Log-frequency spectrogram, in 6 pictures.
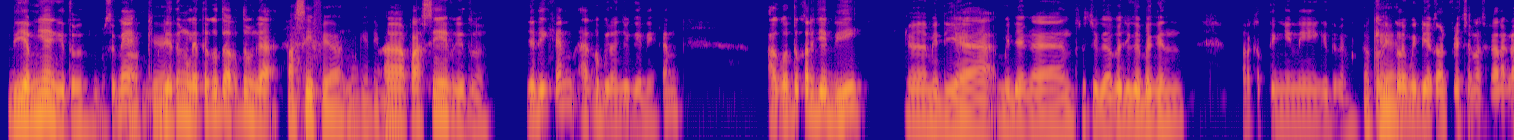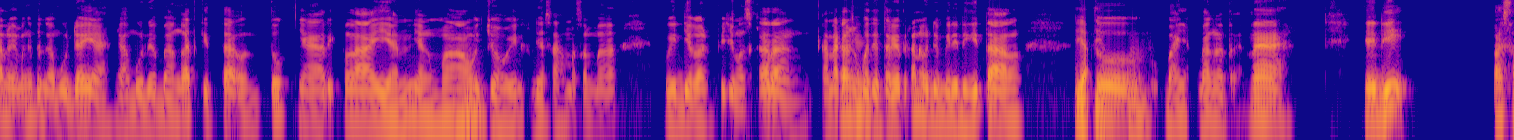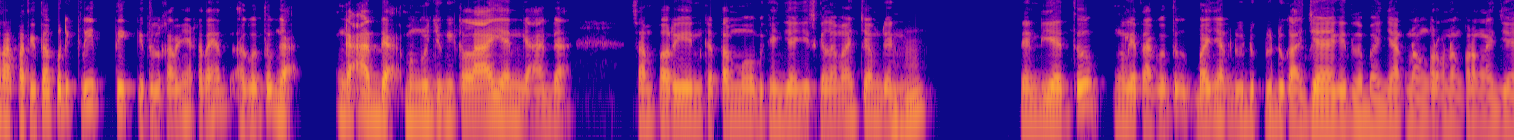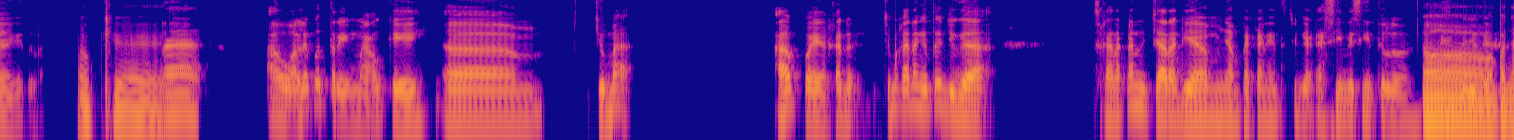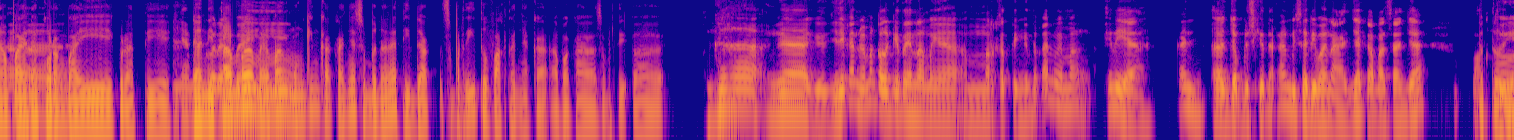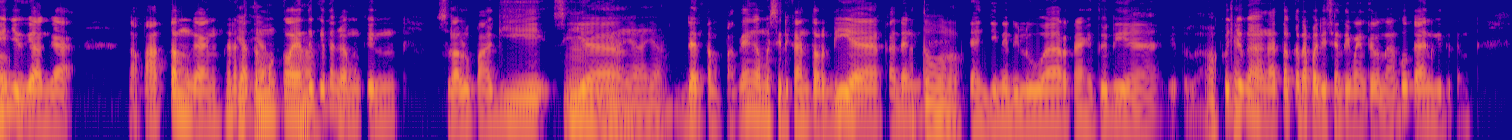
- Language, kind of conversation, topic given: Indonesian, advice, Bagaimana cara tetap tenang saat menerima kritik?
- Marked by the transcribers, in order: in English: "marketing-in"; in English: "join"; tsk; "pesimis" said as "esimis"; in English: "marketing"; in English: "job desc"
